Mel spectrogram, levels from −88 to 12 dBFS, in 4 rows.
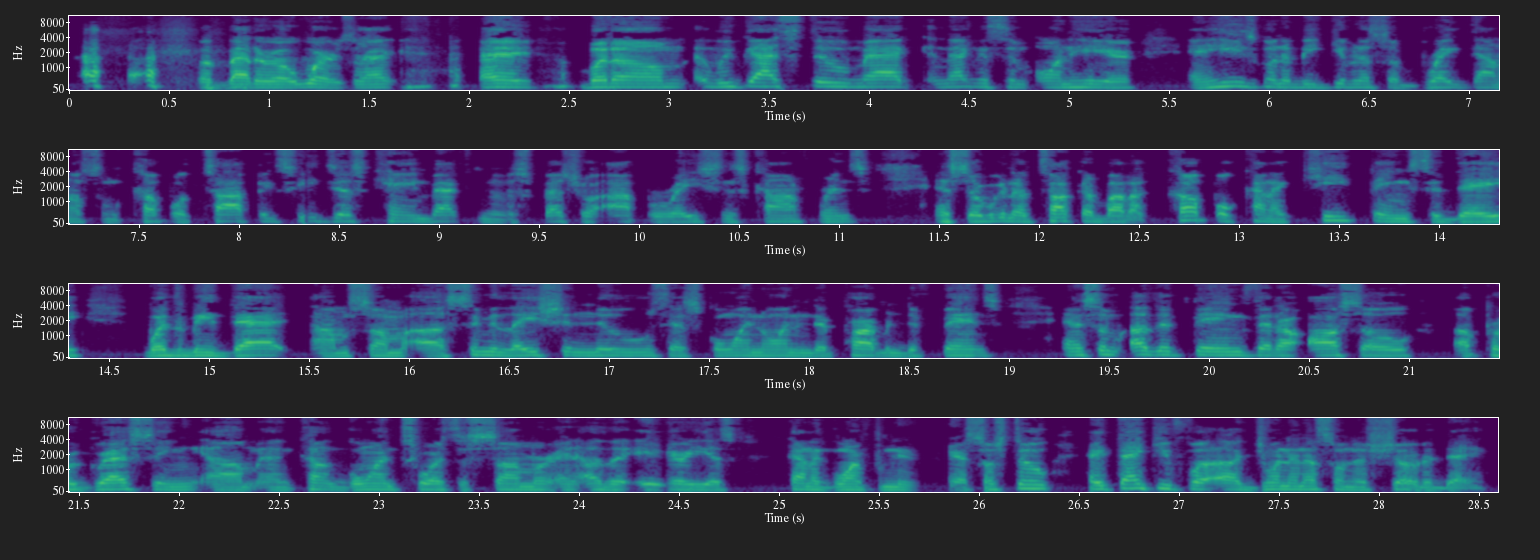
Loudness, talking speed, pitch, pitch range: -25 LUFS, 225 wpm, 135 Hz, 125-150 Hz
